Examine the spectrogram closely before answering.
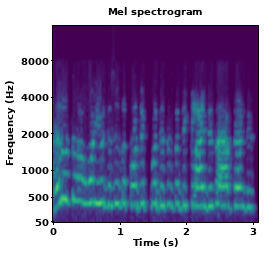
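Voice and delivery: rattling on without a pause; rushed run-on call. Shown as a demonstration. Rushing through a client call without pausing. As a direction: pile it all on at once, high and fast. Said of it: "No, don't start".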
